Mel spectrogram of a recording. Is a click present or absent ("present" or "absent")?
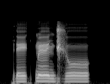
absent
